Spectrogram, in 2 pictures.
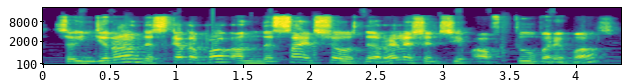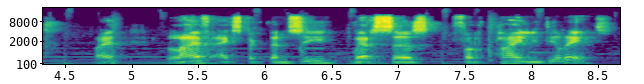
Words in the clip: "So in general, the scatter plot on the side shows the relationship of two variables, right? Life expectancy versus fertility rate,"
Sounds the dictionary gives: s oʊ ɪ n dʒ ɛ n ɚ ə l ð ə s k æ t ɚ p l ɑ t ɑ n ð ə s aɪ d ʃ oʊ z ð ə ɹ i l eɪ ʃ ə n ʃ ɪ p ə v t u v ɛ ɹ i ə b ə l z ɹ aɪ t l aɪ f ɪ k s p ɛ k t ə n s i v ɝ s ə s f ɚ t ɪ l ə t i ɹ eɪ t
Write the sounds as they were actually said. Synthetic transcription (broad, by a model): s oʊ ɪ n dʒ ɛ n ɚ ə l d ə s k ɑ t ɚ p ɑ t ɑ n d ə s aɪ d ʃ oʊ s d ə ɹ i l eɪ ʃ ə n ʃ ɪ p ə f t u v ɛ ɹ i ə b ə l s ɹ aɪ t l aɪ f ɪ k s p ɛ k t ə n s i v ɝ s ə s f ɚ t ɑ l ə t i ɹ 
